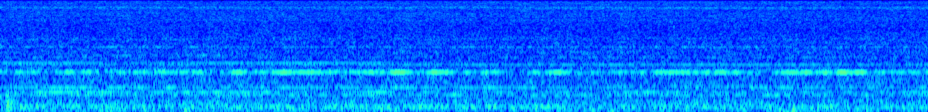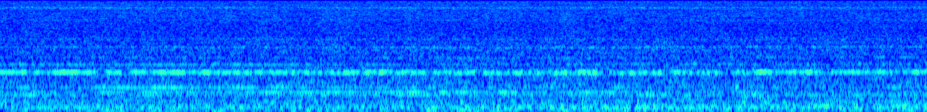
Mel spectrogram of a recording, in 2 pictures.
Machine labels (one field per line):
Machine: fan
